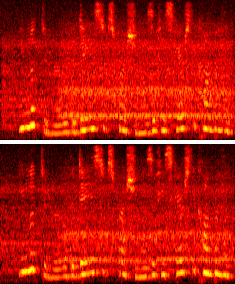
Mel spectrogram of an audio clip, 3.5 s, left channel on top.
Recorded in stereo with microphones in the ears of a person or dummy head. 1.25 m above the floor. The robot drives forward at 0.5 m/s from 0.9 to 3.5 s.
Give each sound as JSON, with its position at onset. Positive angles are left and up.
{"t": 0.3, "sound": "a woman speaking", "side_deg": -60, "distance_m": 1.4}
